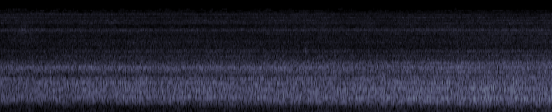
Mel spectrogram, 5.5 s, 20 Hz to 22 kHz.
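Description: Class 158 diesel multiple unit approaching along the track, its running noise steady and growing gradually louder as it nears.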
